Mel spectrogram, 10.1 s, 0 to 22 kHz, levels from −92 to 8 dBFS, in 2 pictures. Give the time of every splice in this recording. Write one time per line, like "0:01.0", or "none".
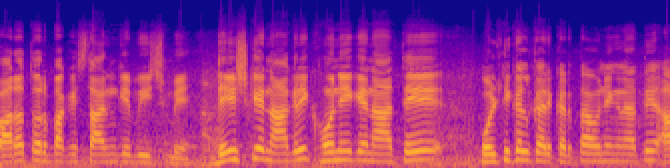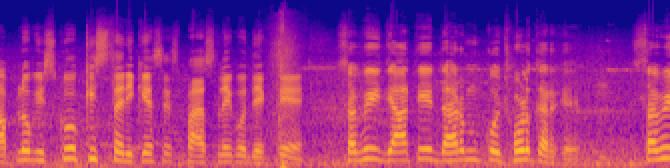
0:01.5
0:03.4
0:07.4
